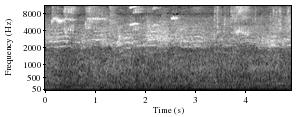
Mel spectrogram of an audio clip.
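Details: Large colony of grey-headed flying foxes, a fruit bat roost on the NSW Mid North Coast: a dense, unbroken wall of high-pitched chattering and squeaking, with short thin squeals rising above it throughout.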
